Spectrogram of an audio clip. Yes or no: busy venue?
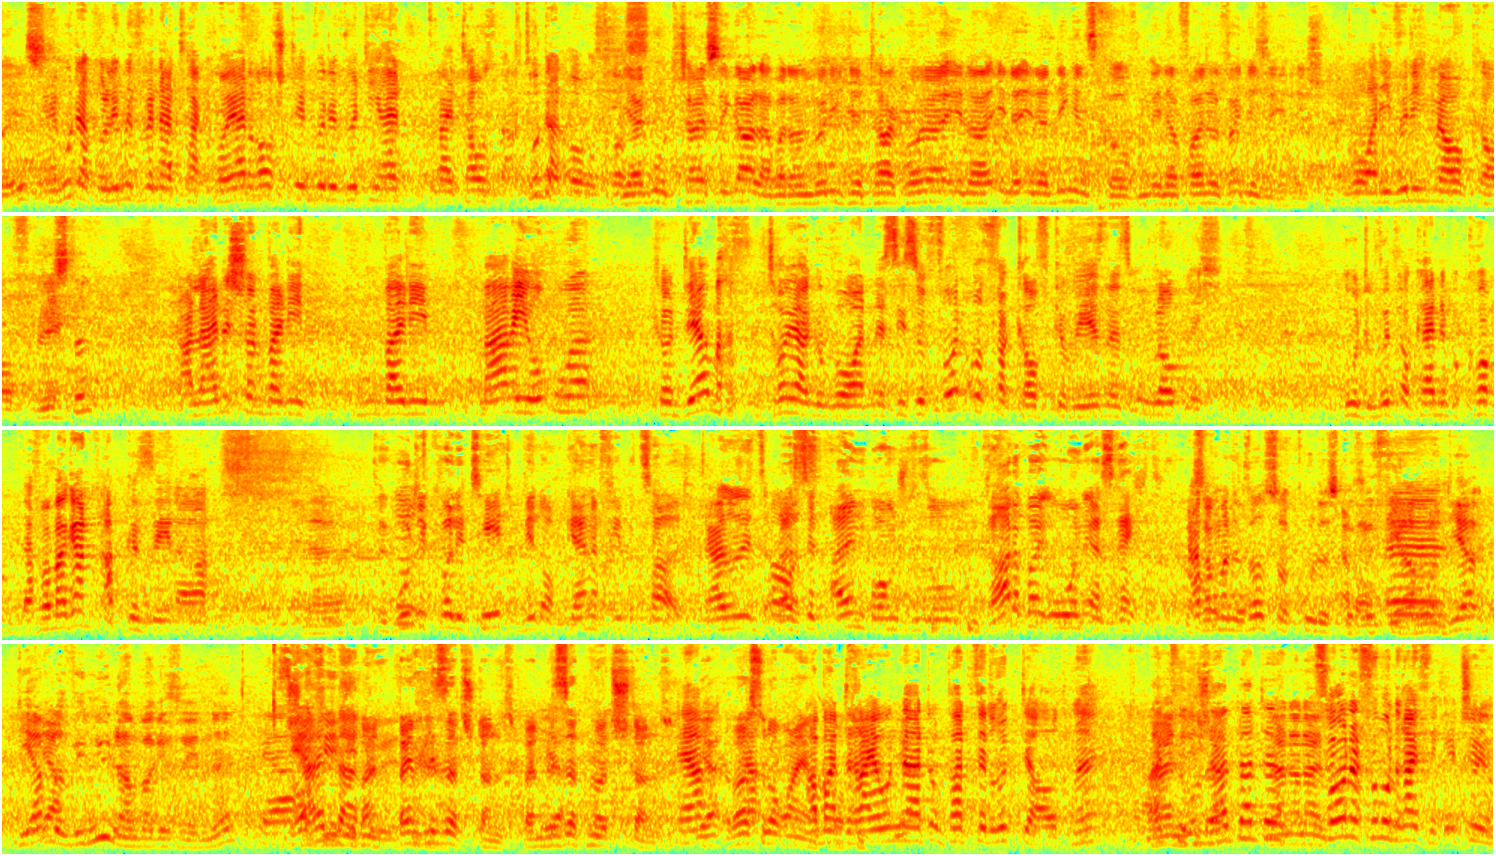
yes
